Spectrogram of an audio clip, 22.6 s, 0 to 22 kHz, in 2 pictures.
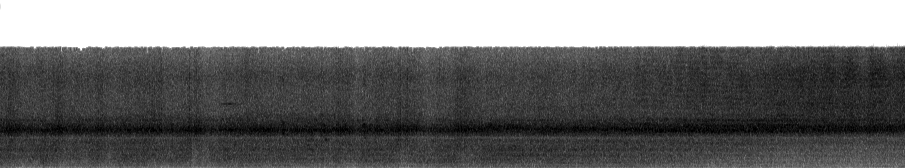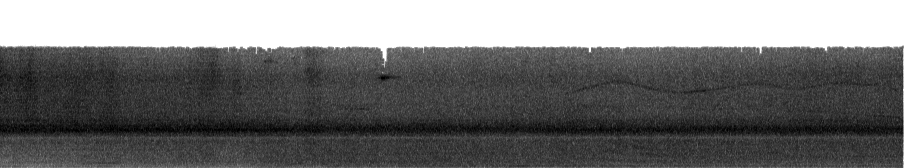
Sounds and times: Vehicle: 0:00.0 - 0:22.6.

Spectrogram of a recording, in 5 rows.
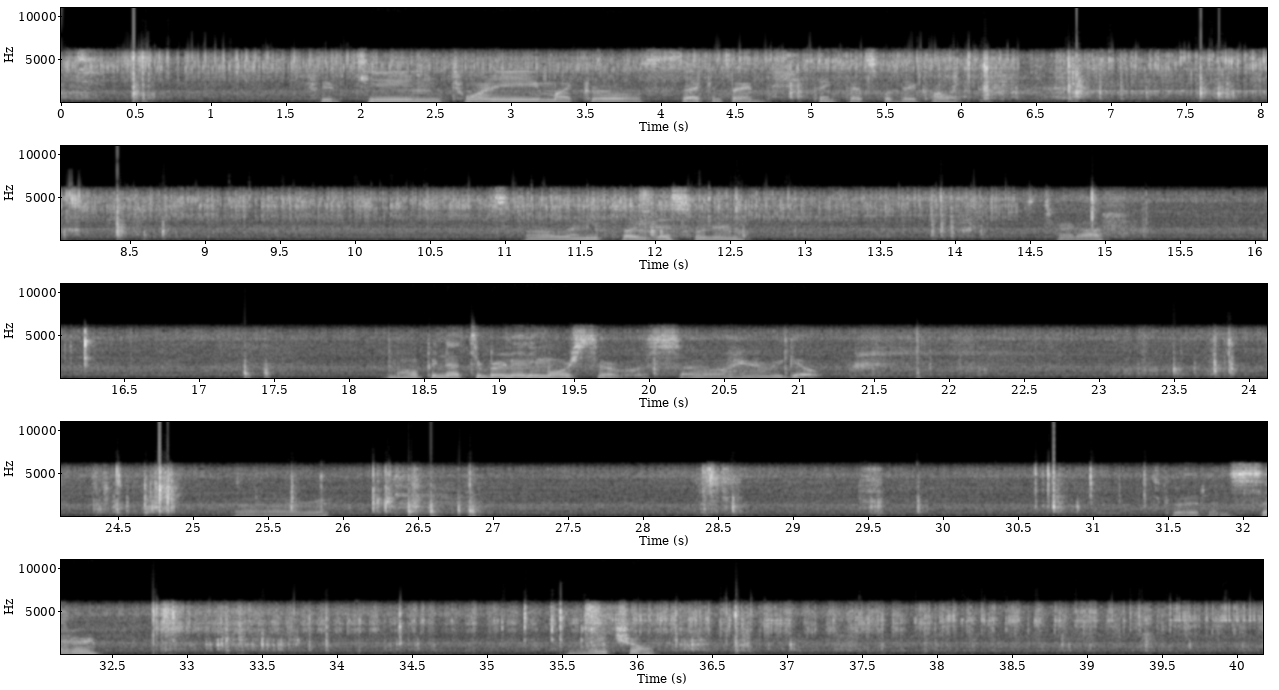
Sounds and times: Speech: 0:01.7 - 0:06.1, 0:10.9 - 0:12.6, 0:14.6 - 0:15.2, 0:18.2 - 0:21.2, 0:25.2 - 0:26.0, 0:31.4 - 0:32.5, 0:35.5 - 0:36.2.

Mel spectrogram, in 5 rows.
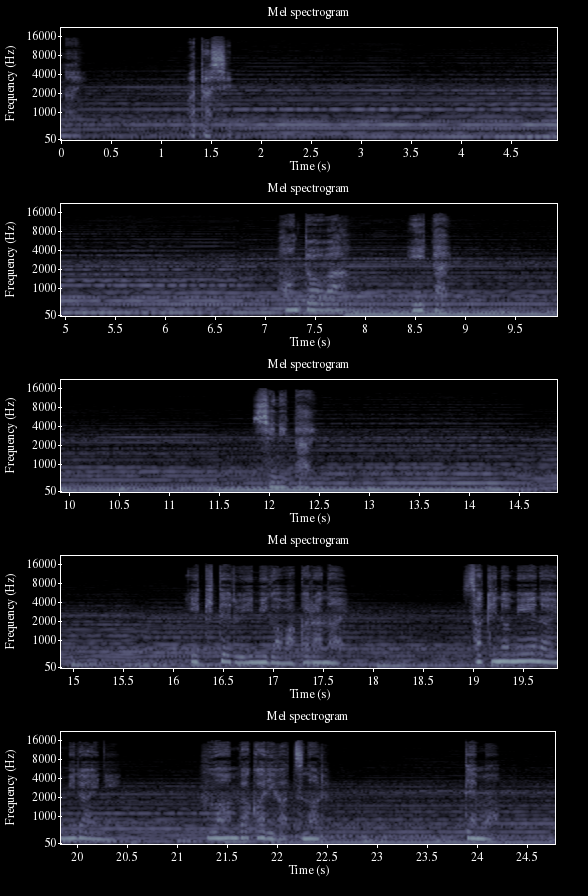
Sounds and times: Music: 0:00.0 - 0:24.7
Speech: 0:07.2 - 0:08.9, 0:11.8 - 0:12.5, 0:16.2 - 0:17.8, 0:19.0 - 0:20.4, 0:21.3 - 0:22.5, 0:23.9 - 0:24.3.

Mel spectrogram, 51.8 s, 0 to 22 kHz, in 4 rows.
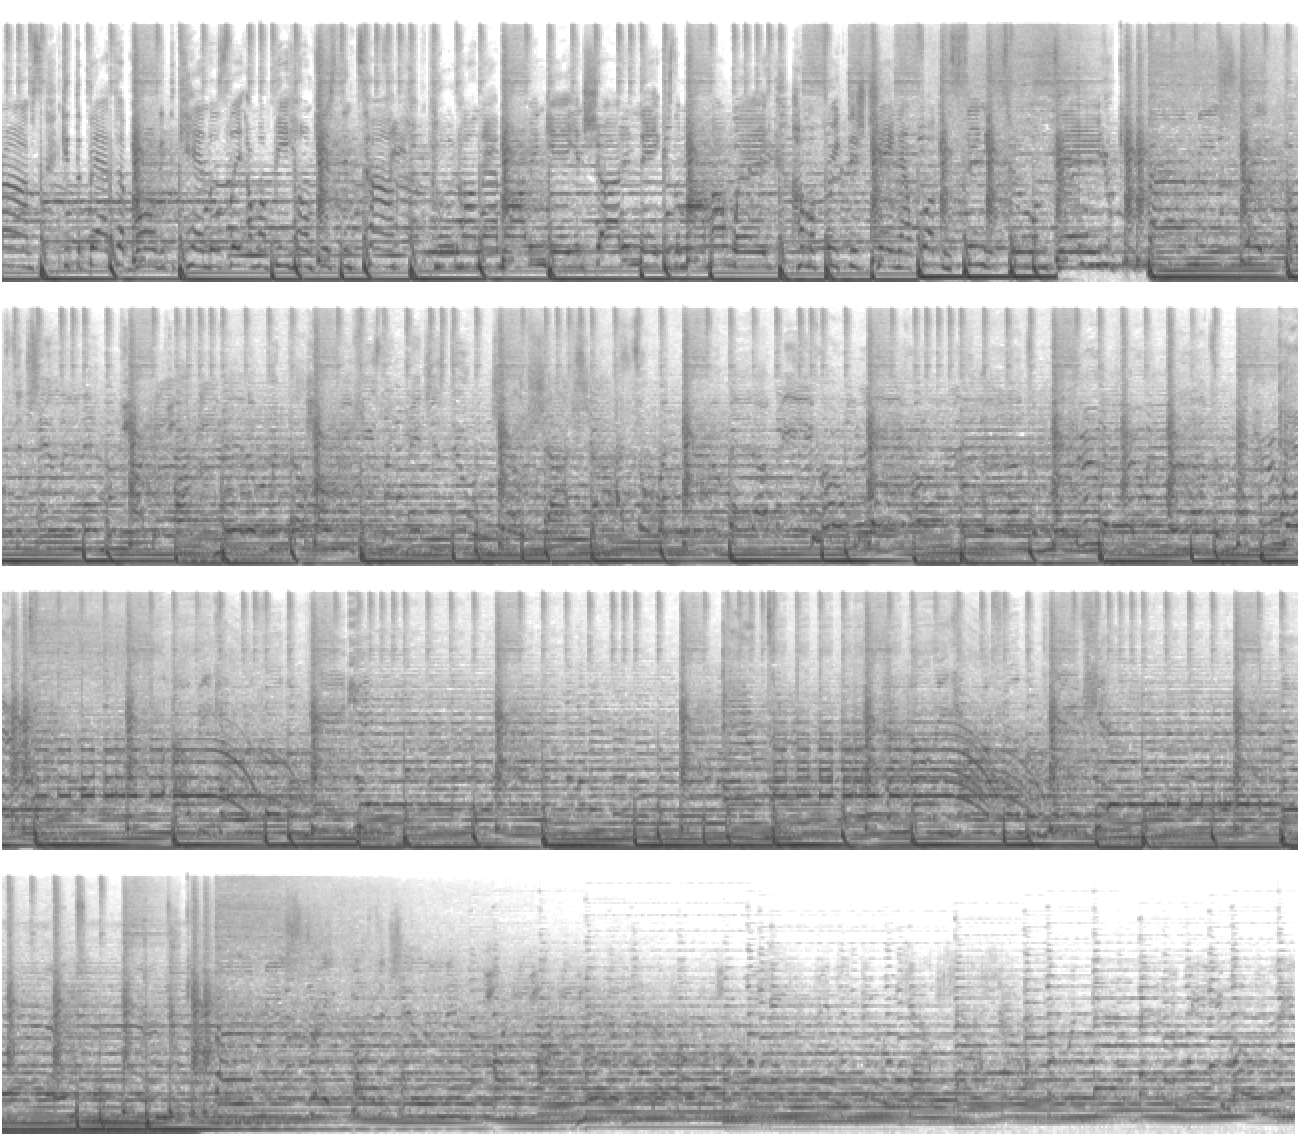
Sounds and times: Hip hop music: 0:00.0 - 0:51.8
Pop music: 0:00.0 - 0:51.8.

